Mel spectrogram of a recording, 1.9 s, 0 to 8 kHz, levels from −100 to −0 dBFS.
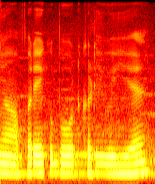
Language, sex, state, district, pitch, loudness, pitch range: Hindi, male, Uttar Pradesh, Shamli, 115 Hz, -14 LUFS, 110-115 Hz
